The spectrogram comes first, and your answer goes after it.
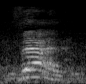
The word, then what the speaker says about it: vert: Green we pronounce, green say Vert.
